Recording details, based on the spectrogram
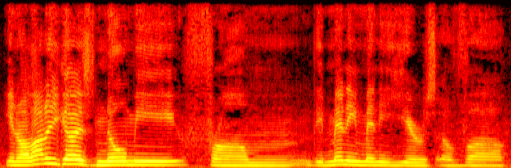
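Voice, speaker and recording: Middle aged american guy, radio dj host, voice a bit on the high side, just talking straight to the listeners. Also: steady tone, measured pace. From Bridgeport, Connecticut, United States. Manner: conversational, addresses listeners directly. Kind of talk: informal radio monologue.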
